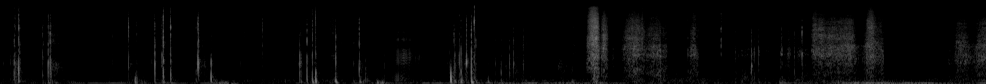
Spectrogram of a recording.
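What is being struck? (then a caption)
Small cardboard box. A small pink cardboard blotting paper box is turned on its side and then onto its front while long nails scratch its edges and faces. Quick, bright scratching and tapping clicks are heard, with longer rough scraping bursts in the second half.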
